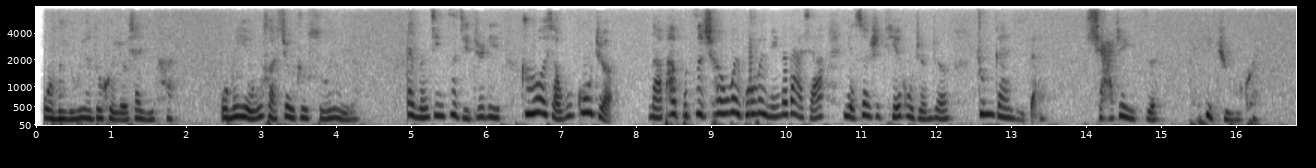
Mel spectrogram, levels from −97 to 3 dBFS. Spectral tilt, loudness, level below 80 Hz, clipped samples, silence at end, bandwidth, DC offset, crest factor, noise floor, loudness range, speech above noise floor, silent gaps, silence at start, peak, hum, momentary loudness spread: -5.5 dB/octave; -15 LUFS; -32 dBFS; under 0.1%; 0 s; 7.6 kHz; under 0.1%; 14 dB; -38 dBFS; 4 LU; 24 dB; none; 0.1 s; 0 dBFS; none; 14 LU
